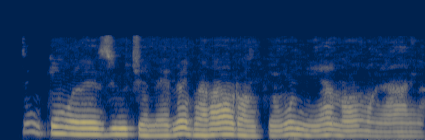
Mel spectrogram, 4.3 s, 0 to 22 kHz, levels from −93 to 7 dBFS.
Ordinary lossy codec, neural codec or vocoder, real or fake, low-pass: none; codec, 16 kHz, 16 kbps, FreqCodec, smaller model; fake; none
